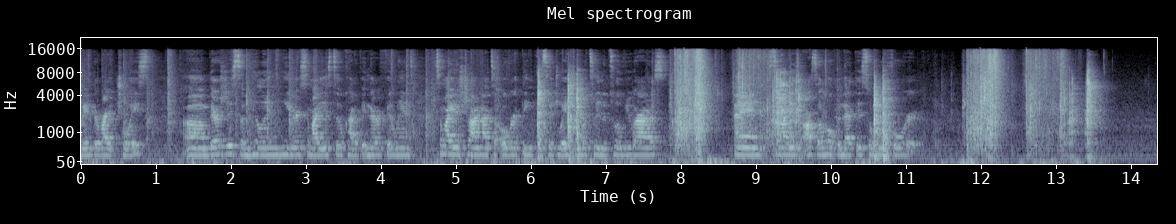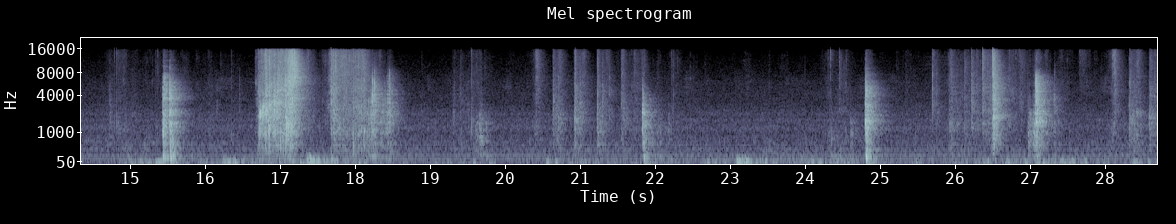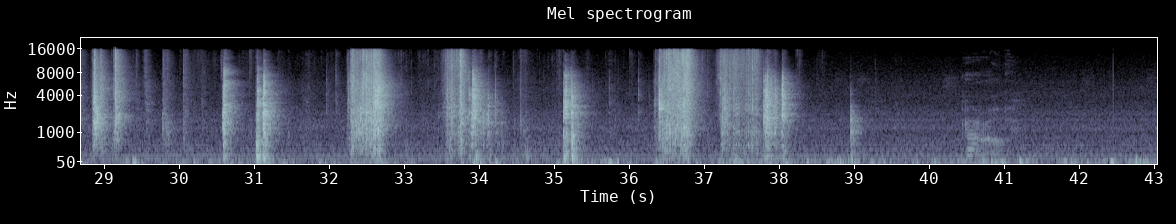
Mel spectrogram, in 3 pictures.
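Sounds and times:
cards being shuffled: 0:00.0 - 0:03.4, 0:07.7 - 0:10.0, 0:11.4 - 0:13.7, 0:16.7 - 0:18.6, 0:20.4 - 0:22.4, 0:25.6 - 0:27.4, 0:28.0 - 0:35.4, 0:36.1 - 0:38.3.

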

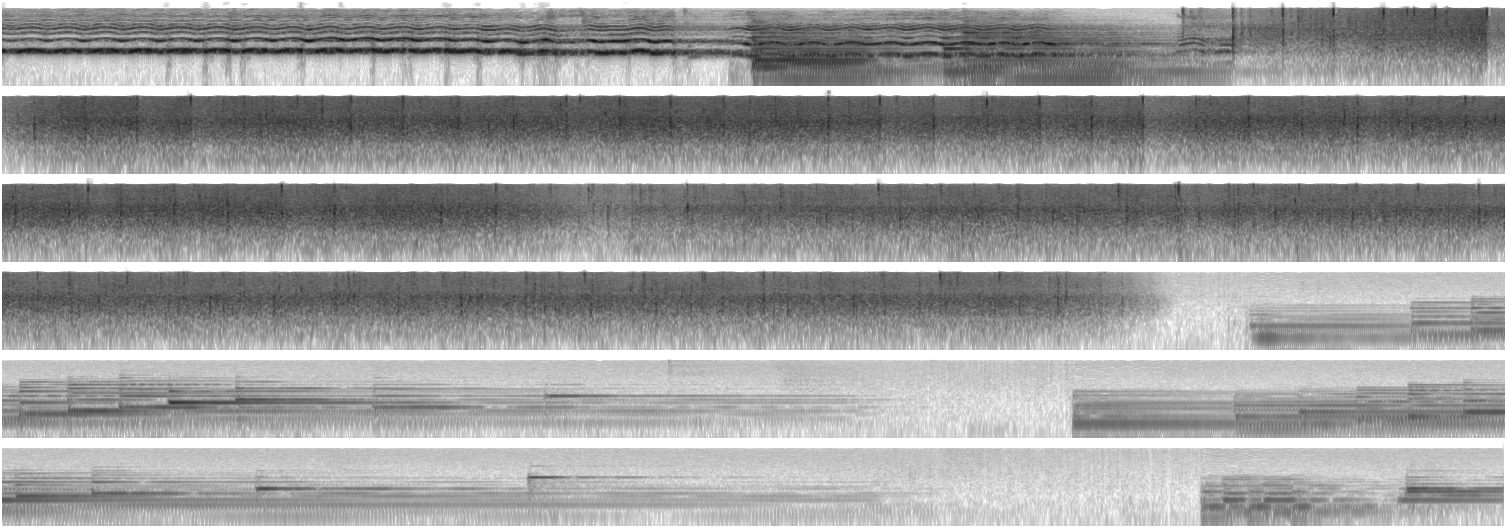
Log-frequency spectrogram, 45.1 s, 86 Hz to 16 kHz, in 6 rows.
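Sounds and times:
audience applauding: 0:05.9 - 0:28.4.

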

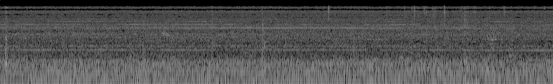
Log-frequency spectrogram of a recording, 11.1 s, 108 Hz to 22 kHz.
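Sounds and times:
faint steady tones: 0:00.0 - 0:11.0
turboprop engines droning: 0:00.0 - 0:11.0.

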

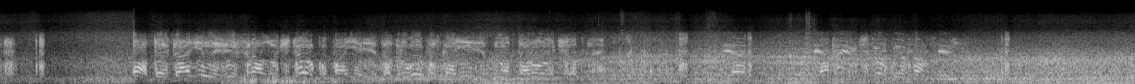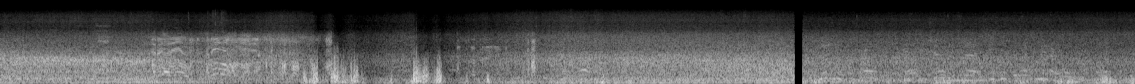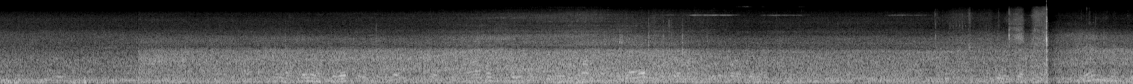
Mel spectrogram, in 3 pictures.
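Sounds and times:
traffic noise: 0:00.0 - 0:34.0
indistinct voices: 0:01.3 - 0:10.8, 0:12.2 - 0:14.8, 0:19.4 - 0:31.1.

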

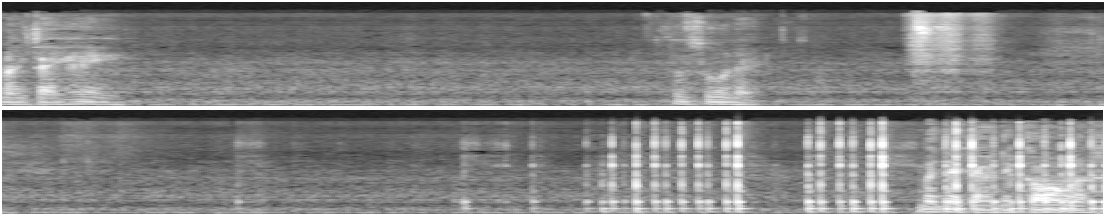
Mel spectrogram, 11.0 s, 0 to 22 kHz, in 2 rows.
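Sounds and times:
rapid touchscreen typing taps: 0:07.8 - 0:11.0.

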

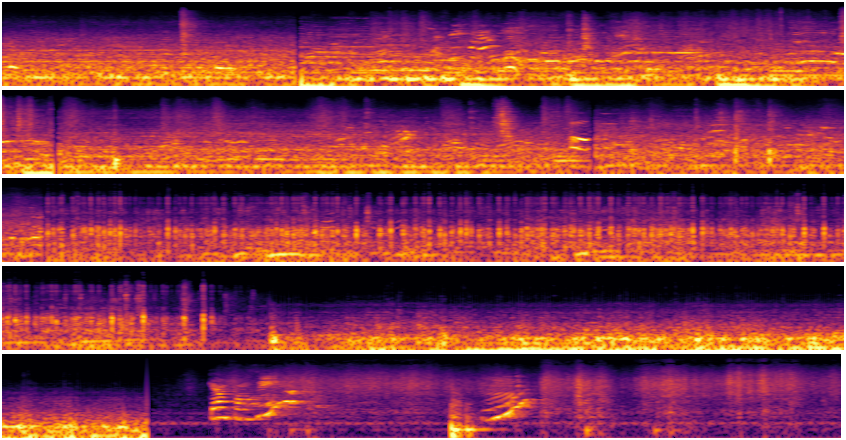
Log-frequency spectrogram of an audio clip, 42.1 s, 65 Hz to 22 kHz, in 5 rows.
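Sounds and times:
shopping trolley rolling and rattling: 0:03.6 - 0:14.3, 0:17.2 - 0:28.0
car driving interior rumble: 0:17.5 - 0:35.2.

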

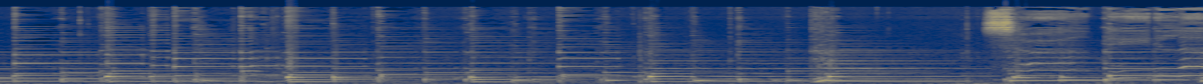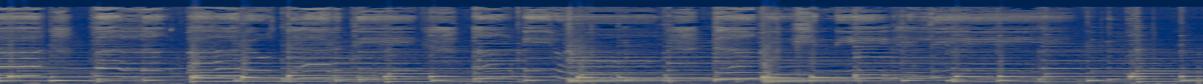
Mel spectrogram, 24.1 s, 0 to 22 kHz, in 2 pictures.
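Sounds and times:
ukulele and acoustic guitar: 0:00.0 - 0:24.0
woman singing: 0:09.9 - 0:23.2.

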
